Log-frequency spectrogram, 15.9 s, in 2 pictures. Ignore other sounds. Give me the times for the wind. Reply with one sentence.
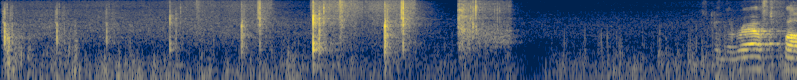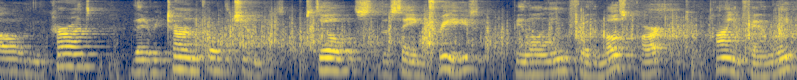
The wind can be heard from 0.0 to 15.8 s.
